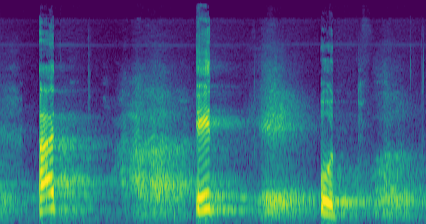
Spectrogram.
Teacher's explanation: حرف تا میں قلقلہ نہیں ہوگا. آواز کو جما کر پڑھیں.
